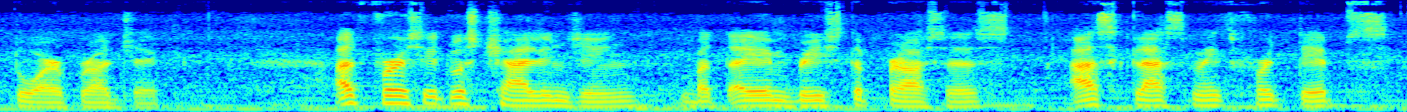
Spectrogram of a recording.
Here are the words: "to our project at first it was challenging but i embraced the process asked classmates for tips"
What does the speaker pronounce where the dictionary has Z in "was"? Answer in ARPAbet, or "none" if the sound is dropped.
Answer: S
